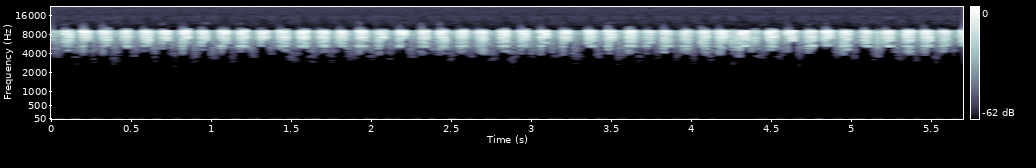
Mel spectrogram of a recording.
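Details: A 등줄어리쌕쌔기 meadow katydid, in a 2020 recording by Korea's National Institute of Biological Resources, sings a piercing, dry, buzzing chatter. Pulses come rapidly, about four per second, and the insect is the only sound.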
